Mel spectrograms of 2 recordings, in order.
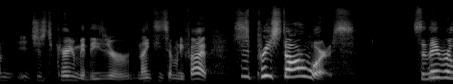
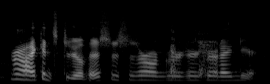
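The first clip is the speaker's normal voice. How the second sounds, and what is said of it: Imitated voice, almost Kermit-like. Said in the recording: “great George Lucas impression. That's fantastic. Thank it's almost Kermit the Frogish.”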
